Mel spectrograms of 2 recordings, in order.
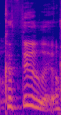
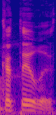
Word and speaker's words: Cthulhu: Oh, Cthulhu. – Cthulhu, thank you.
